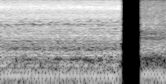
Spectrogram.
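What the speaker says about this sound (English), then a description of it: "Be sure to wash your mushrooms, even if they're organic." Mushrooms being rinsed under a running kitchen tap, a steady close hiss of flowing water that cuts out briefly near the end and then resumes.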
